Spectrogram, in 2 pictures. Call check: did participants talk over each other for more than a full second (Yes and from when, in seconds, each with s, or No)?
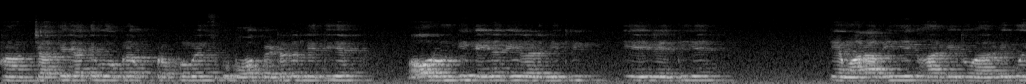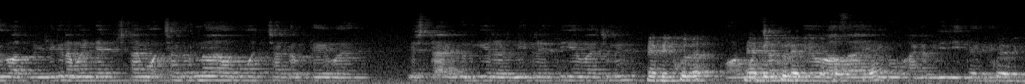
Yes, from 17.7 s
